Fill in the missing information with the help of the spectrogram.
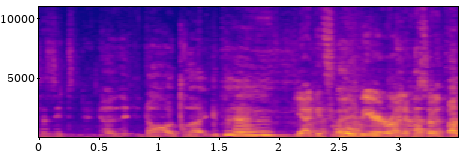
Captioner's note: Clarota voice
